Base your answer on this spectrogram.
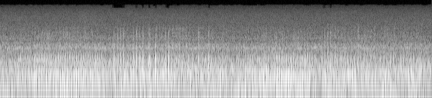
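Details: Cat lounging inside a gym belt keeps up a soft, deep, rhythmic purr, with a few faint clicks midway over the constant low throb.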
